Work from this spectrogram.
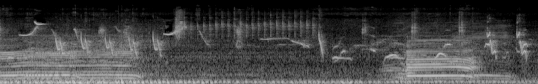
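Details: Village cattle walking the road to their pen in the morning; a long, steady moo opens, a quieter gap follows with bird chirps, then another flat, sustained moo, over low rumbling background noise.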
